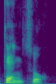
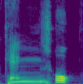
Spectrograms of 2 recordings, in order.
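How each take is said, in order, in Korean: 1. 첫 번째 음절은 된소리로 시작해요. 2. 두 번째 음절은 된소리로 시작해요. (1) "마음이 사악한 사람은 깽속이라고 그래요" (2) "뒤에 된소리가 나야 됩니다"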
